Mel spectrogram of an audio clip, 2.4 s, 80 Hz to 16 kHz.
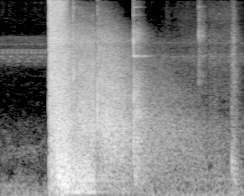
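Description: A single loud, sharp gunshot from a free-floated Hi-Point 1095 10mm carbine at an outdoor range, after a quiet lead-in, followed by a decaying echo and a few faint clicks.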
